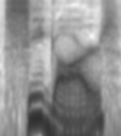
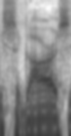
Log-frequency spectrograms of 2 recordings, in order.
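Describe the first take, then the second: First: "cigars" said SEE-gars, first syllable stressed and full; "cigars" with the stress moved to the front, SEE-gars; Southern stress on the first syllable. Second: Said in the usual way. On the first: Shown as a demonstration. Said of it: "the emphasis on the first syllable". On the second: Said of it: "pronounced cigars with".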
